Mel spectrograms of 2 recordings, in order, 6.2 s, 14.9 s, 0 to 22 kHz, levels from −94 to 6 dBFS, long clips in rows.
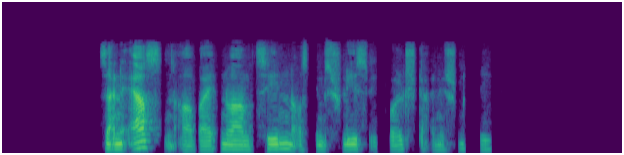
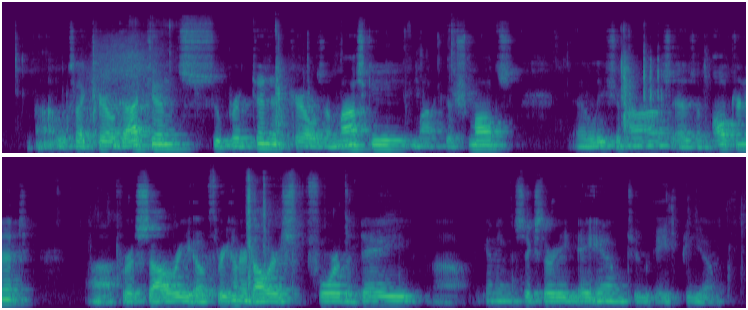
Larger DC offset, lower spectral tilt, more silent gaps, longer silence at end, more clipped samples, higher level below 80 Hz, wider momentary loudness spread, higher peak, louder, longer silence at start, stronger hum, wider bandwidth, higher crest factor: neither; about the same, -4.5 dB/octave vs -5.5 dB/octave; first, 3.07-3.13 s, 3.77-3.83 s, 4.64-4.78 s vs none; first, 1.3 s vs 0.25 s; neither; first, -68 dBFS vs under -90 dBFS; first, 19 LU vs 14 LU; first, -2 dBFS vs -14 dBFS; first, -25 LUFS vs -34 LUFS; first, 1 s vs 0.35 s; neither; second, 7.6 kHz vs 15 kHz; first, 26 dB vs 20 dB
